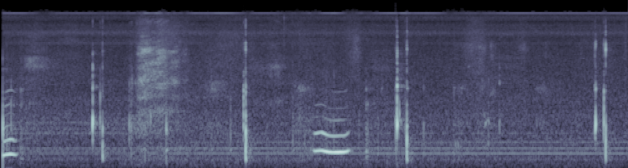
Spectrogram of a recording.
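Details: Baby with hiccups: about four sharp, abrupt gulping clicks a couple of seconds apart, with soft vocal sounds between them in a quiet room.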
